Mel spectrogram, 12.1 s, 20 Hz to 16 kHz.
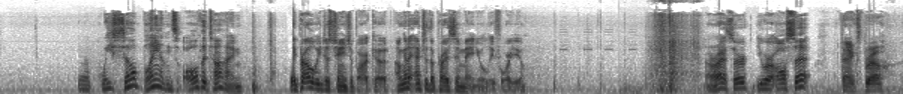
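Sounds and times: faint beep tone: 7.4s - 8.6s.

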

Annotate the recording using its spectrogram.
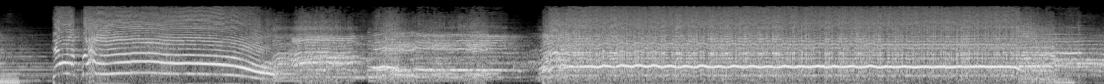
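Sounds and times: gospel choir holding a note: 2.5s - 10.7s.

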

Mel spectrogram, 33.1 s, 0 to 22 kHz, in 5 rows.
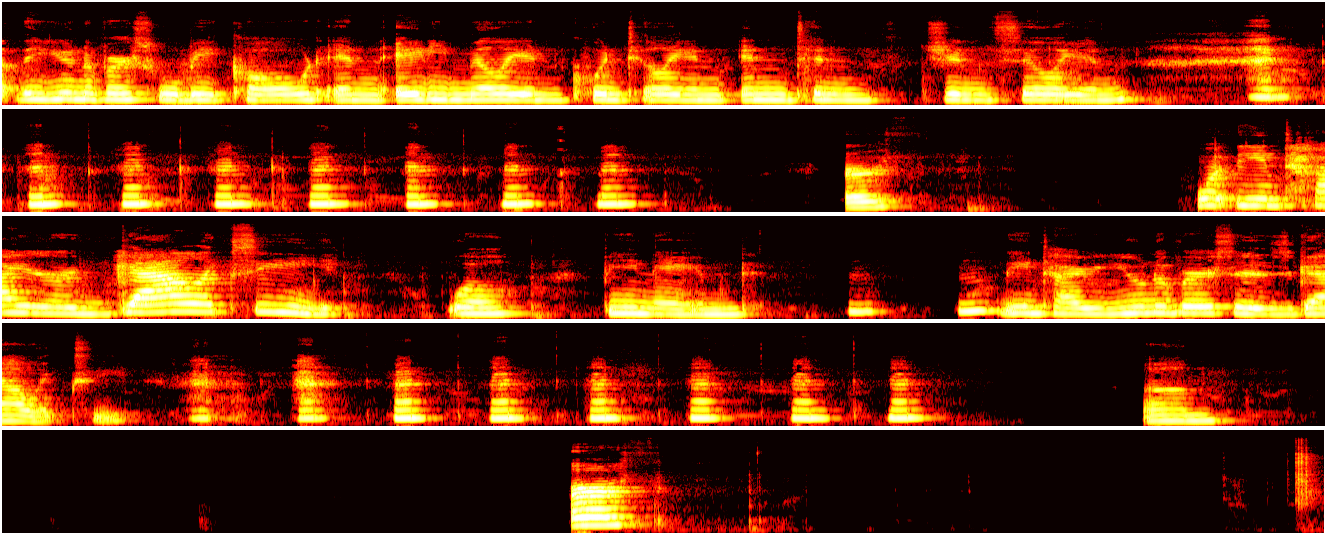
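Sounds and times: boy speaking: 0.0s - 9.9s, 10.8s - 11.2s, 12.6s - 24.6s, 25.6s - 26.0s, 29.3s - 29.8s
boy humming short notes: 6.2s - 9.9s, 21.3s - 24.5s.

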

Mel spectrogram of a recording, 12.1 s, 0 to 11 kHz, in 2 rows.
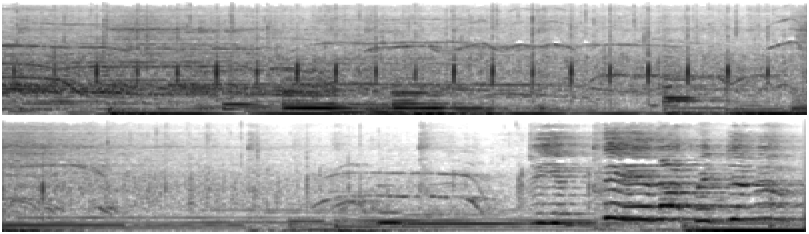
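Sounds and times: bass guitar: 0.0s - 12.0s
keyboard notes: 0.6s - 12.0s.

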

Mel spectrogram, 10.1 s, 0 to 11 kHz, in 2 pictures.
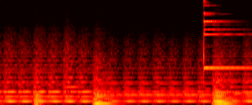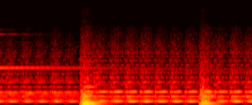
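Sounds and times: background music with bass note: 0.0s - 10.0s
bright bell-like ding: 4.1s - 7.2s.

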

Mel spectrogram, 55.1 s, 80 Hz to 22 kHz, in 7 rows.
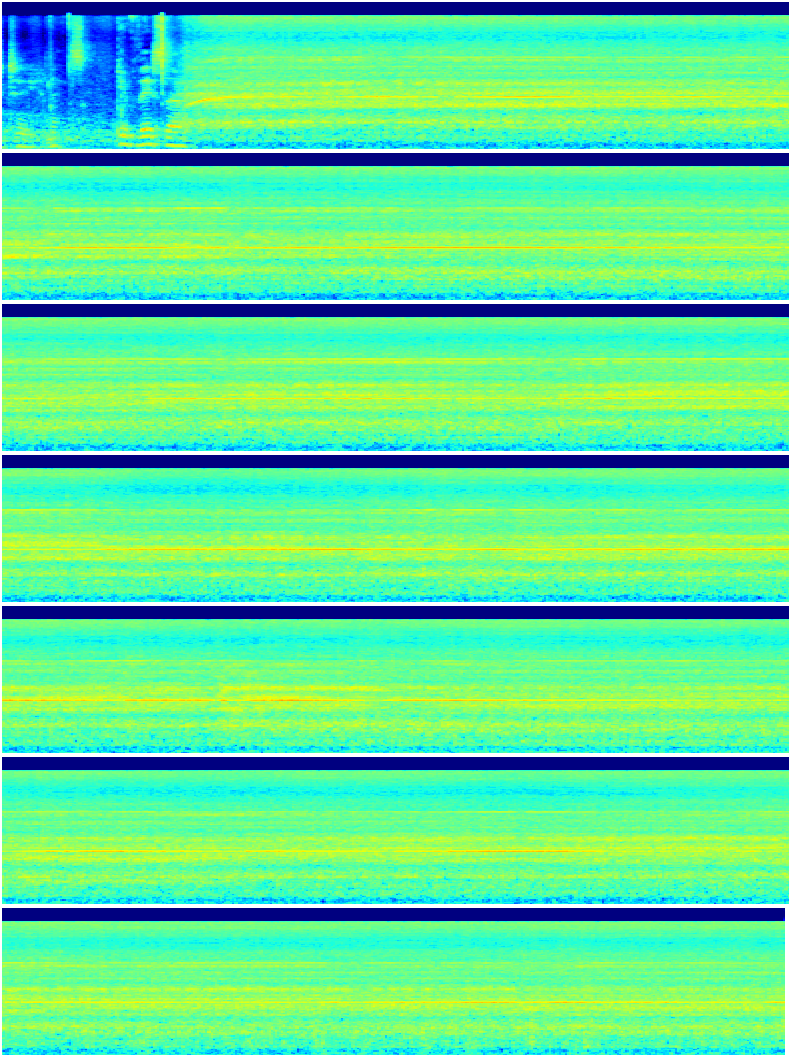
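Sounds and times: heat gun running: 1.2s - 55.0s.

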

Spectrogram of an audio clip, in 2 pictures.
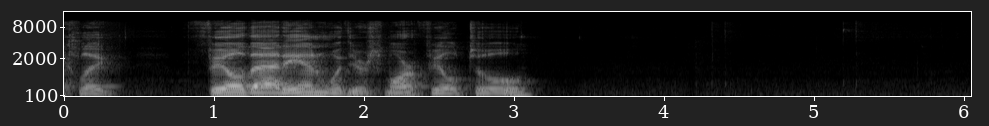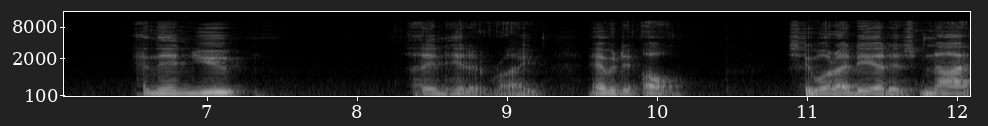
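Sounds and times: faint computer mouse click: 4.2s - 4.6s, 5.2s - 5.4s.

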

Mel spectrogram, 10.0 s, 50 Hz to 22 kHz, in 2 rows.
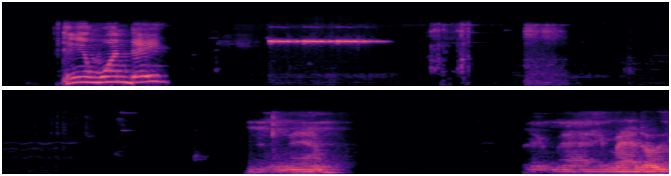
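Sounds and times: high-pitched timer beep: 2.0s - 3.0s.

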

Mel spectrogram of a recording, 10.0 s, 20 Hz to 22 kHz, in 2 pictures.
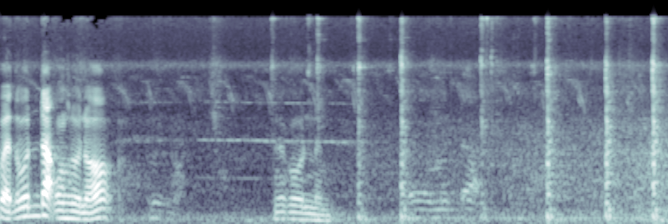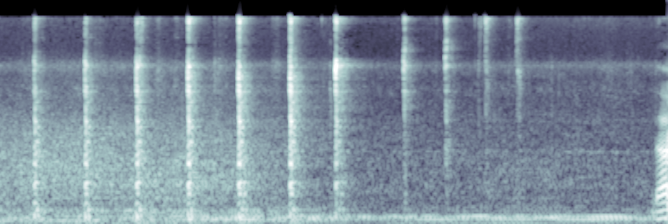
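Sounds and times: tool tapping concrete blocks: 2.3s - 9.0s.

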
